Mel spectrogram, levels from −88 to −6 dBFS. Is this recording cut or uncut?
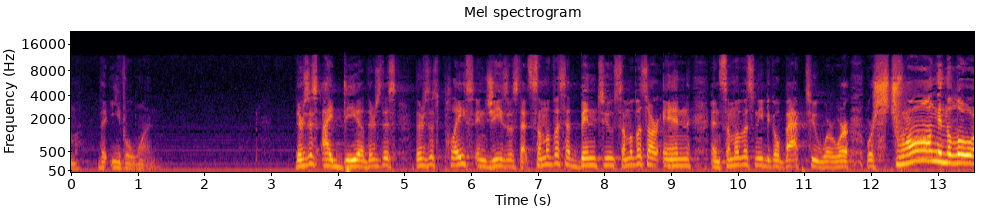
uncut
